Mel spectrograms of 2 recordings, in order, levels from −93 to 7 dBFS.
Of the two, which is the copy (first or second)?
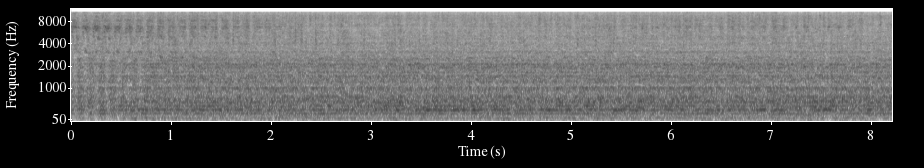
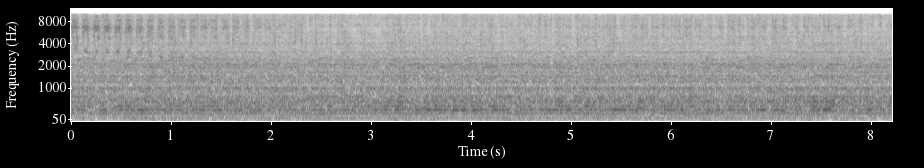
first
